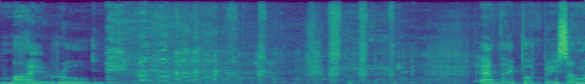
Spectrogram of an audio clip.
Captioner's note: crowd laughs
